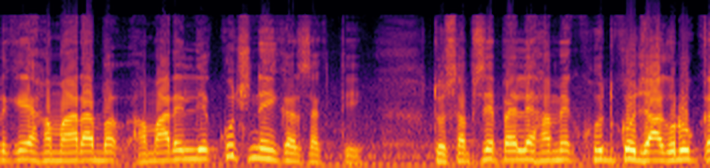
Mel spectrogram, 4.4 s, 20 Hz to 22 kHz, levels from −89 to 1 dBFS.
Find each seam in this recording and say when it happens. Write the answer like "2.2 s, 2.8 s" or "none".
none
